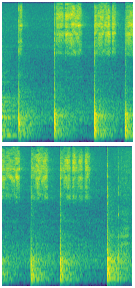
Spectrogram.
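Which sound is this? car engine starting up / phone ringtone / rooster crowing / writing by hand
writing by hand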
